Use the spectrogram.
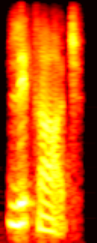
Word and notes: litharge: Indian

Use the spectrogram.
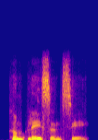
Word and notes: Complacency: Indian

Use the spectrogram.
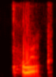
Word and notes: crook: American English

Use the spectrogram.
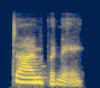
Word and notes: tympani: Indian

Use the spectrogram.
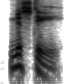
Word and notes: misty: American English

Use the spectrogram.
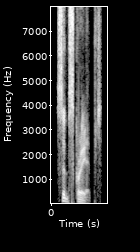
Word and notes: subscript: British English

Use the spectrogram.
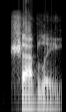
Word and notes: Chablis: American English

